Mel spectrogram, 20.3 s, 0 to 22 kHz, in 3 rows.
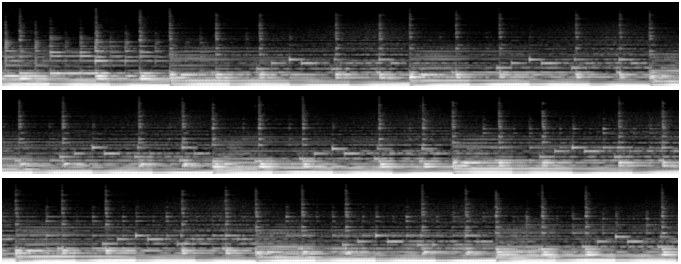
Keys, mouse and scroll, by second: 1.9 click, 5.4 click, 6.4 s, 8.3 click, 17.5-18.8 drag.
